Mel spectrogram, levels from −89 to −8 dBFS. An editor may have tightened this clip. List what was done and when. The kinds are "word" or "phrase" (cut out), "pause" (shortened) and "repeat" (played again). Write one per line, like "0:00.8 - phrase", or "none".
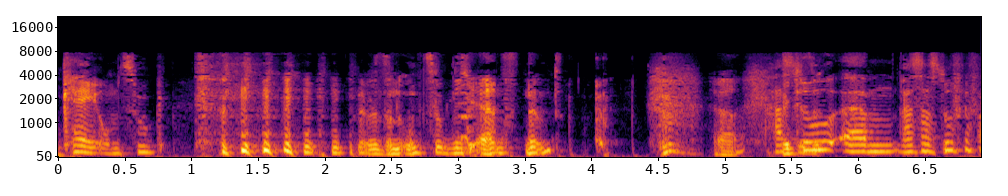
none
